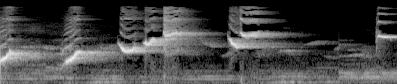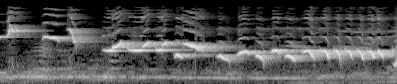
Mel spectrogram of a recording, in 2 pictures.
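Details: Fighter kretekan from a white-rumped shama, used to provoke silent shamas into replying: rising whistled slurs and loud upswept notes, a short pause, then high ringing phrases leading into a fast stuttering rattle of repeated falling notes.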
